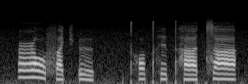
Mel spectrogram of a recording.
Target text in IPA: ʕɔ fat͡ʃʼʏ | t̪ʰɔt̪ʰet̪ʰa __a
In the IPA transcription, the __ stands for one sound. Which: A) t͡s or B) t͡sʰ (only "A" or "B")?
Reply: A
